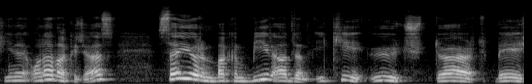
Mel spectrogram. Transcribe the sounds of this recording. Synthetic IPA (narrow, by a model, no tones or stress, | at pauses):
jinɛʔo̞nabakʰɯd͡ʒaːz̥ | sajɯjo̞ɾumbakʰɯnbiɾad̪ɯmicʰiyt͡ʃd̪̥øɾt̪bɛ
